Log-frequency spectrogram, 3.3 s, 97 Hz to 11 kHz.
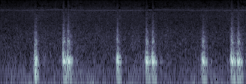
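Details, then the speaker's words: Wide, persistent but not fixed splitting of S2 in right bundle branch block over the pulmonary area: A2 and P2 widely separated, the split varying with respiration but not fusing into a single sound on expiration. "In right bundle branch block, the split is wide, persistent, but is not fixed. Listen carefully and concentrate on the second heart sound, where the A2 and P2 are widely separated."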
